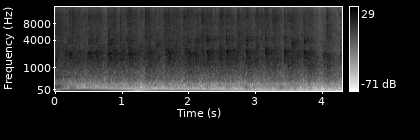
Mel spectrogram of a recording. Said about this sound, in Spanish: ¿Cuántos dicen amén? Dele fuerte ese aplauso al Señor. Fuerte ese aplauso.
